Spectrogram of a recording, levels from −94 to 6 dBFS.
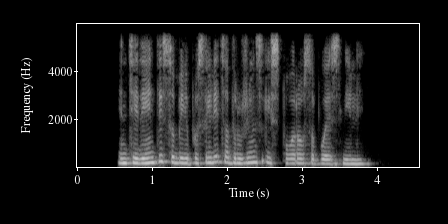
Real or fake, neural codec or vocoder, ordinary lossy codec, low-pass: fake; codec, 24 kHz, 0.9 kbps, WavTokenizer, medium speech release version 1; none; 5.4 kHz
